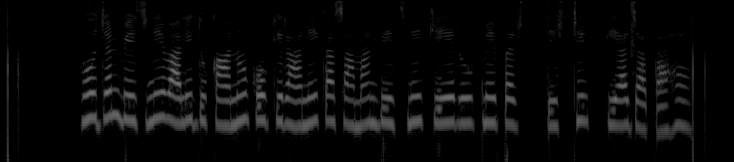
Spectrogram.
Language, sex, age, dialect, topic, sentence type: Hindi, female, 18-24, Garhwali, agriculture, statement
